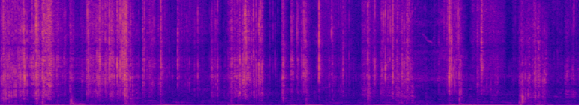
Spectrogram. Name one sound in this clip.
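A cardboard box rustles and scrapes as hands open it.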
